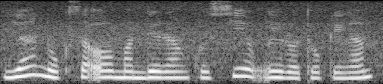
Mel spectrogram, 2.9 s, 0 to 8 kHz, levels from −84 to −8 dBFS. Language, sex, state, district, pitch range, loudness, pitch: Garo, female, Meghalaya, West Garo Hills, 220-245 Hz, -15 LUFS, 225 Hz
